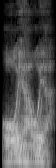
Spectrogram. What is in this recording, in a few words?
desperation power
